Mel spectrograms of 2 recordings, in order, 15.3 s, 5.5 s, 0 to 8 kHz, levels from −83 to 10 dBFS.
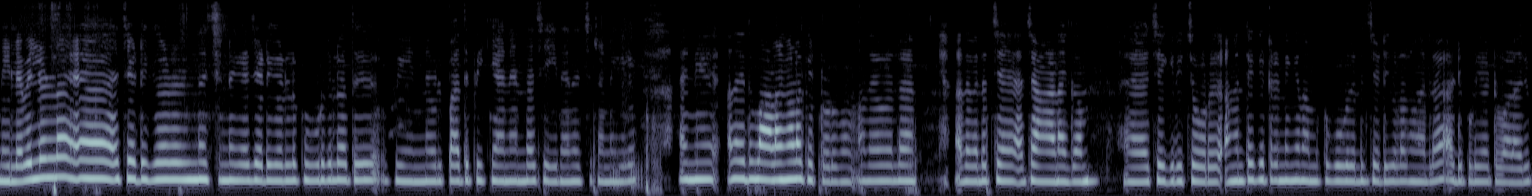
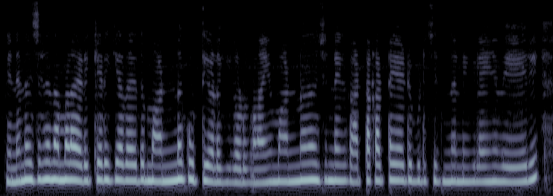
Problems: background sounds at intervals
